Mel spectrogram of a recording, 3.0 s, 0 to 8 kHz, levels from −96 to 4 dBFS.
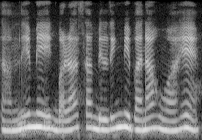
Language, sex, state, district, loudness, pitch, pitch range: Hindi, female, Arunachal Pradesh, Lower Dibang Valley, -12 LUFS, 240 Hz, 220-265 Hz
